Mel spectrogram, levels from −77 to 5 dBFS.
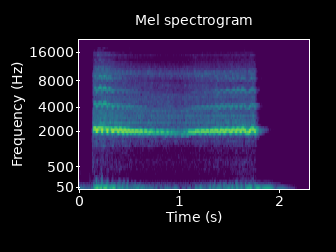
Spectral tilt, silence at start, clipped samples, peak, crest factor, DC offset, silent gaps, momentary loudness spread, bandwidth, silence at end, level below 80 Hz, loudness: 3 dB/octave; 0.15 s; under 0.1%; 0 dBFS; 16 dB; under 0.1%; none; 10 LU; 16 kHz; 0.4 s; -44 dBFS; -14 LUFS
